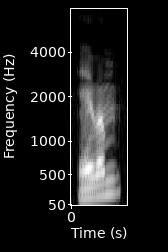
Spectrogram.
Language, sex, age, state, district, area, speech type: Sanskrit, male, 18-30, Karnataka, Bangalore Rural, rural, spontaneous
